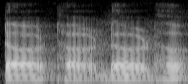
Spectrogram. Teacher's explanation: ट वर्ग ट ठ ड ढ अण र और श, इनका उच्चारण स्थान मूर्धा होता है या इनका उच्चारण मूर्धा से होना चाहिए।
